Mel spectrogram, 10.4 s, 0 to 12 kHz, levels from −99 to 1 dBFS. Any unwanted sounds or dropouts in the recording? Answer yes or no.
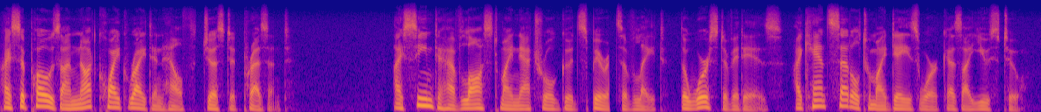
yes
